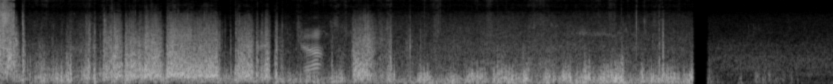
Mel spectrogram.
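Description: Wind buffeting the camera's microphone in loud, uneven gusts, with a brief wavering tone about four seconds in. The noise cuts off suddenly near the end, leaving a much quieter outdoor background.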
